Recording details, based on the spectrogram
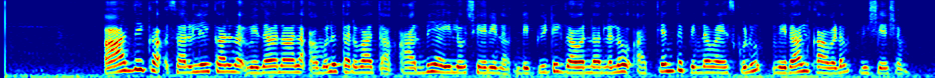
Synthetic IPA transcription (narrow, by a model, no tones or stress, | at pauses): aːɾt̪ikɐsɐɾɐliːkɐɾɐɳɐʋid̪ʱaːnaːlɐʔɐmɐlut̪ɐɾʋaːt̪ɐʔaːɾbiɐjlo̞ːt͡ʃe̞ːɾinɐɖipjuʈiːɡɐʋɐɾnɐɾlɐlo̞ːʔɐt̪jɐnt̪ɐpinːɐʋɐjɐskuɽuʋiɾaːlukaːʋɐɽɐmʋiʃɛːʂɐm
